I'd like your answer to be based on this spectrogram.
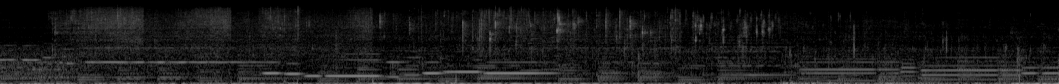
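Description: Sweet potato slices for tempura sizzle steadily in hot oil, a soft continuous crackle heard at moderate distance, with light background music playing throughout.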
